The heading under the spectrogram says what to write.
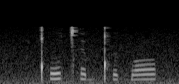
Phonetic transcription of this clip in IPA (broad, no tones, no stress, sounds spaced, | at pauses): ǃʰ o ǀʰ ɛ b ǃʰ ɵ ɡ͡b ɔ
